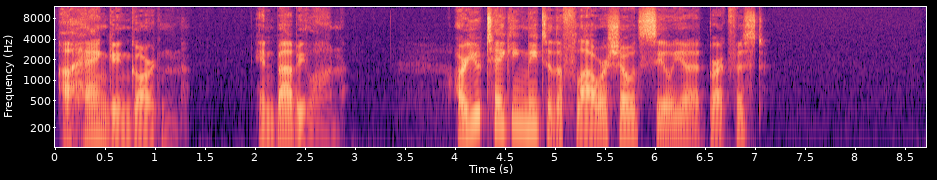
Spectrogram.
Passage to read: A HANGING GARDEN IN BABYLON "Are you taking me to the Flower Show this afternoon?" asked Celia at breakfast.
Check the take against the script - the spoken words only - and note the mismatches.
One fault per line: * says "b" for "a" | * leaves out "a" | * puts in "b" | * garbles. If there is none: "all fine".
* leaves out "this afternoon asked"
